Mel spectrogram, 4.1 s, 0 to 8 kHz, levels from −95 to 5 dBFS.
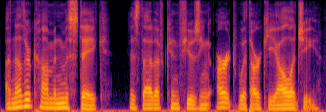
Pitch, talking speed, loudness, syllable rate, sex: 115 Hz, 145 wpm, -16 LUFS, 5.6 syllables/s, male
